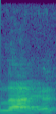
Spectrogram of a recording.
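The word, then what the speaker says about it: لأ: And to negate it, we just add la at the end of it. Akid la. And in Egypt, akid la'a, because la is always two syllables in Egypt. La'a.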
